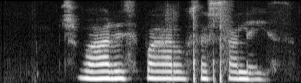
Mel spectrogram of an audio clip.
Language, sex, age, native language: Icelandic, male, 7, Icelandic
